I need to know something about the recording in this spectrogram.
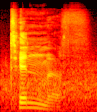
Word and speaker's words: Teignmouth: oh no it's okay most locals pronounce it tin mouth Kate thank you very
